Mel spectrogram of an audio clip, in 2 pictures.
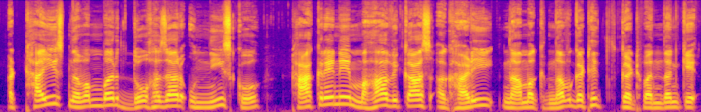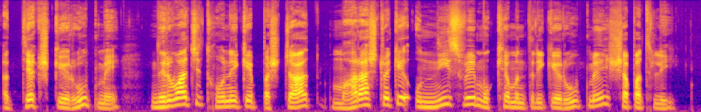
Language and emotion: Hindi, neutral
